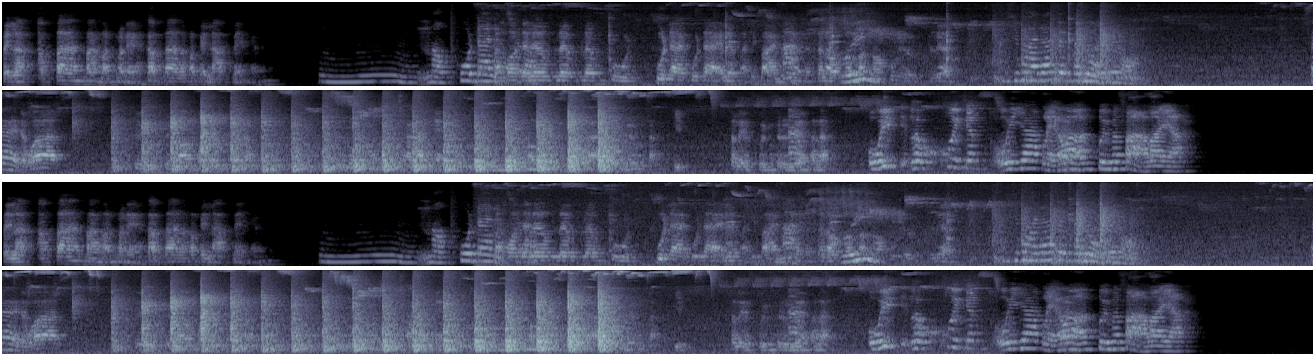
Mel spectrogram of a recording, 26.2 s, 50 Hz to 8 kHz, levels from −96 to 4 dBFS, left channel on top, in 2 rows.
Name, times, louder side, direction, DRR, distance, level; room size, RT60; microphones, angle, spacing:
voice 1, 0.0-2.7 4.9-6.3 6.5-9.6 10.9-11.0 13.0-13.7 14.4-16.0 16.5-17.5 18.4-19.9 20.4-21.4 23.7-23.8, left 2 dB, 70° left, -2 dB, 1.9 m, -42 dB
voice 2, 3.2-5.3 7.8-8.0 8.3-8.7 10.0-11.4 17.9-18.8 21.0-21.1 21.8-25.0, left 1 dB, 15° left, -2 dB, 1.2 m, -40 dB
sound 1, 4.7-23.1, right 6 dB, 55° right, 0.9 m, -49 dB
sound 2, 6.1-6.2 7.2-7.5 8.3-8.5 9.4-9.5 10.7-10.8, left 3 dB, 50° left, 0.8 m, -48 dB
sound 3, 9.7-11.5 13.8-13.9 14.2-19.6, right 2 dB, 10° right, 0.3 m, -34 dB
4.1 x 3.1 x 4.0 m, 0.33 s
head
